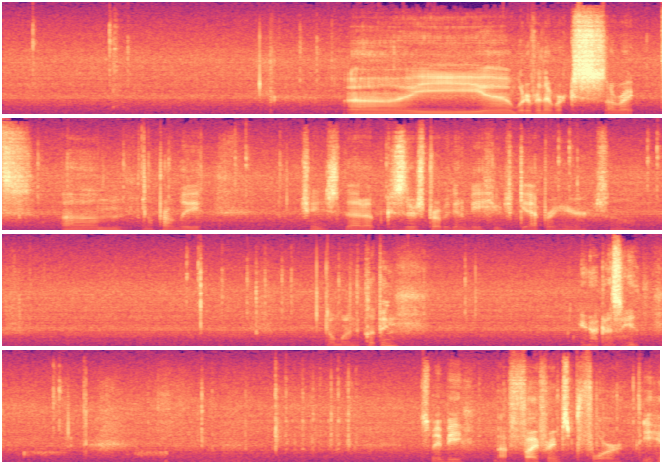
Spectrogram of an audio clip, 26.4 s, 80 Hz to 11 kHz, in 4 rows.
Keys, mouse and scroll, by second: 6.6-9.0 middle drag, 9.0 a, 9.6 z, 11.2 z, 12.1 r, 12.9 r, 14.5 r, 20.8-23.0 right drag, 23.0-23.8 Left, 24.9 Left, 26.0-26.3 typing.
